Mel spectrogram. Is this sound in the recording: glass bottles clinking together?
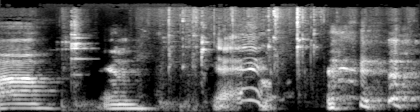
yes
